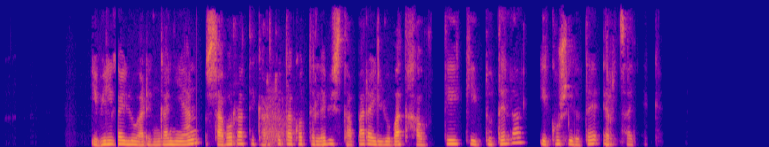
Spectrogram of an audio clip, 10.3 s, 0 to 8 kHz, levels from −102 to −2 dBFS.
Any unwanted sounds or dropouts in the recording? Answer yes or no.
yes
